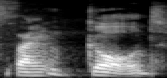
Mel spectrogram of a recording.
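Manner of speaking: ordinary talk, nothing marked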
